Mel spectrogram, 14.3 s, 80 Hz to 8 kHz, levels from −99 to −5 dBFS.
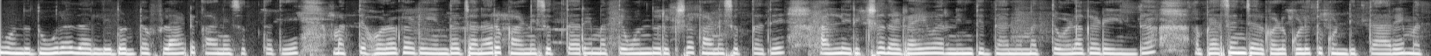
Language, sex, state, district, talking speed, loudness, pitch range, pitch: Kannada, male, Karnataka, Mysore, 105 wpm, -13 LUFS, 230-245 Hz, 235 Hz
